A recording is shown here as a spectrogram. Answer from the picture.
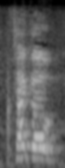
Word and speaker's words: Tycho: I'm Tycho Brahe, but in Denmark we pronounce it Tycho.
